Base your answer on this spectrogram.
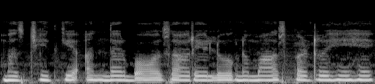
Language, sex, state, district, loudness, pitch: Hindi, female, Bihar, Katihar, -16 LUFS, 195 Hz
